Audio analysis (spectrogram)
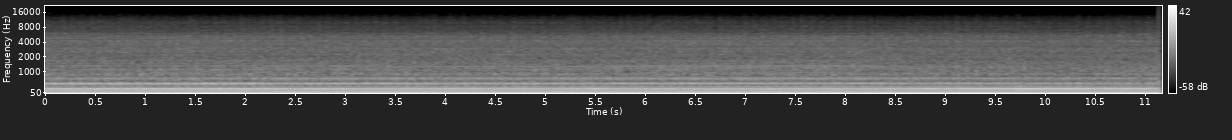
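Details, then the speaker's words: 2016 BMW 328i F30 exhaust idling after replacing the active sound flap actuator clip: steady low drone with no metallic rattle; rattle fixed. "as you can see the exhaust sound is far less rattly i don't hear any coins or nothing at all in the exhaust"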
